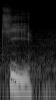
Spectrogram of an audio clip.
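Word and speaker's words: Qui: is French himself and that is how you spell it in French and it is pronounced key but it's kind of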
